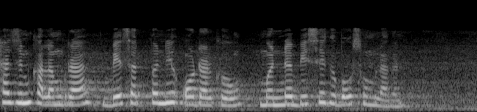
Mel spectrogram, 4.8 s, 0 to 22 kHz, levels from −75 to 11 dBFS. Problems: constant background noise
